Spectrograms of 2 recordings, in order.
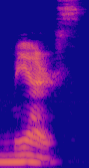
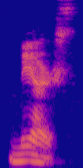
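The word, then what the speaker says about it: März: March আমরা normally ইংলিশে বলি, কিন্তু ওখানে ওটা হয়ে যায় মেয়ার্স। মেয়ার্স, দেখেন এটা কিন্তু এ umlaut, আ এ, আ এ।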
